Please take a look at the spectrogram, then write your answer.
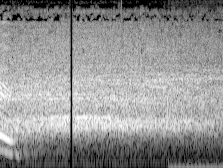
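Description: A crowd applauds and cheers in a dense, steady wash of clapping, opening with a high whistle that slides downward, with a momentary cut about a second in.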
